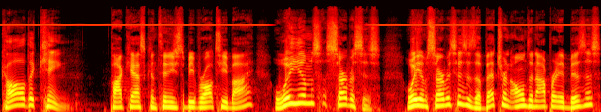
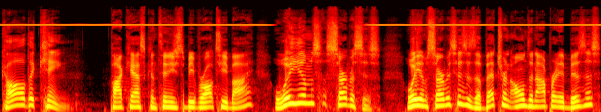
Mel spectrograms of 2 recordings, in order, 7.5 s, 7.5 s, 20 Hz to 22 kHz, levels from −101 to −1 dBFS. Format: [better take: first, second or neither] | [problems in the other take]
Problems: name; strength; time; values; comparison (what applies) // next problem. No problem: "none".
first | high-pitched whine; loud; until 3.5 s and from 4.5 s on; 10 kHz, 10 dB below the speech; faint in the first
